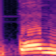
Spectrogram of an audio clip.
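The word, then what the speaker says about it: comb: कंघी को बोलते हैं कोम कोम नहीं बोलते हैं इसमें बी साइलेंट रहता है शीशा या दर्पण को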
